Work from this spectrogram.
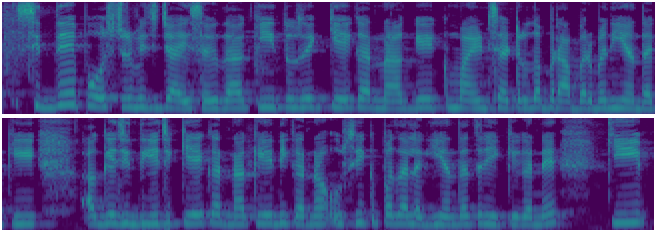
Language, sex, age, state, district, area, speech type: Dogri, female, 18-30, Jammu and Kashmir, Jammu, urban, spontaneous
